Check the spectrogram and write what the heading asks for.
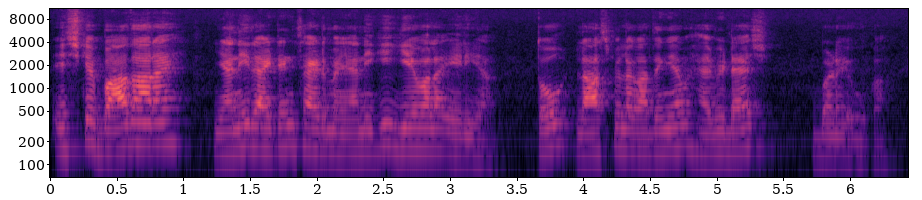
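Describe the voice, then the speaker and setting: Male shorthand teacher, step-by-step lesson, rhetorical checks, muffled low-fidelity audio. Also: brisk. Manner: explains step by step with rhetorical questions; mixes Hindi with English terms. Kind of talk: classroom-style lesson explanation.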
